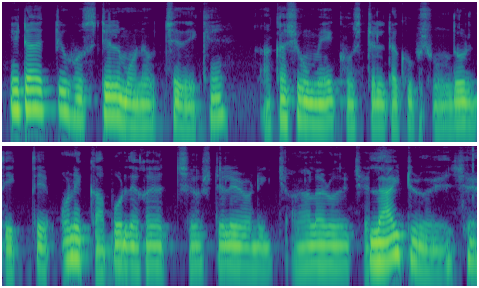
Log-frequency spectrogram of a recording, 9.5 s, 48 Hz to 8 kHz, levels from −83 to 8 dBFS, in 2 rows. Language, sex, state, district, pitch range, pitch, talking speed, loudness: Bengali, male, West Bengal, Jalpaiguri, 95-115 Hz, 105 Hz, 160 wpm, -19 LUFS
